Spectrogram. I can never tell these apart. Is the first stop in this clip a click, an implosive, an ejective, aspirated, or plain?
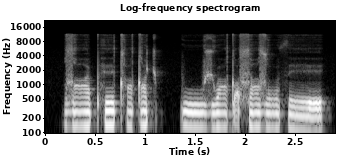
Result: aspirated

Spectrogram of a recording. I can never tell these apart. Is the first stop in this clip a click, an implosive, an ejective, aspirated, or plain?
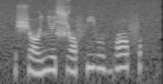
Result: plain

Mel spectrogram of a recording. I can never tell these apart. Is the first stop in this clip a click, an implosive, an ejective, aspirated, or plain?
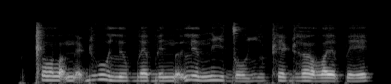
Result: click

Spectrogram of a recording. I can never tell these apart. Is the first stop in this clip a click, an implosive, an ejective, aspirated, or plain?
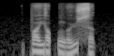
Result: plain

